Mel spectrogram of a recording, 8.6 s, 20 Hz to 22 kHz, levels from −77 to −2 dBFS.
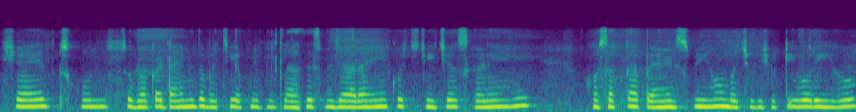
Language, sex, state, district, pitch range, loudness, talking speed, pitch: Hindi, female, Odisha, Sambalpur, 220-235 Hz, -13 LUFS, 210 wpm, 230 Hz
